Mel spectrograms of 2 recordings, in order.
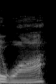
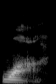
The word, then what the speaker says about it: Waugh: Did you say Wah? Yes, Waugh. Like W-A-H? No, W-A-U-G-H.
